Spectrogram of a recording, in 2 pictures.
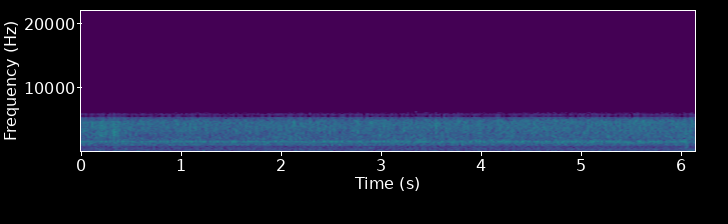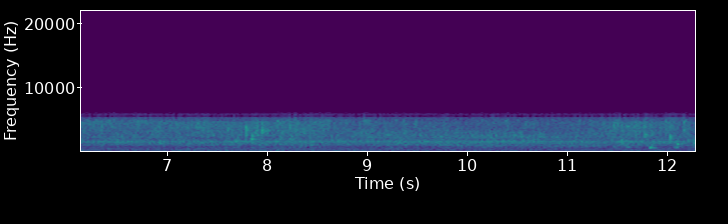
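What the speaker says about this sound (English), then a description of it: "we're going to fill up the sink and see what happens" A sink filling from the tap, a steady close rush of running water with a slight hiss that holds evenly, with a few faint knocks near the end.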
